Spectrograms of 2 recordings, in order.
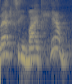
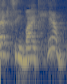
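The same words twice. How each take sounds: First: The words are said separately, with the H kept. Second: The words are said separately, with the H kept.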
